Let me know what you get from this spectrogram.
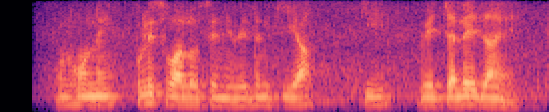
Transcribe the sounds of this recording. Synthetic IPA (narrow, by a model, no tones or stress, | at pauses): ʊnɦõnepʊlɪsʋaːlõsenɪʋeːd̪ənkijakiʋet͡ʃɐled͡ʒaːḛ̃ː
